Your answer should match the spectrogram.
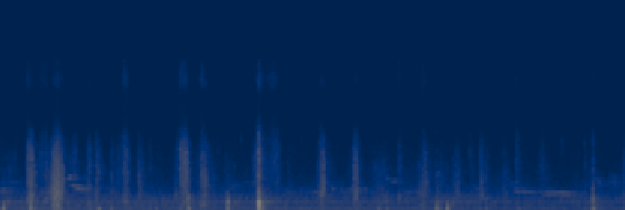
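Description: Tennis rally on a clay court: a series of sharp pops from racket strings striking the ball and the ball bouncing, about one a second, the loudest about two and a half seconds in, with footsteps scuffing on the clay between shots.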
